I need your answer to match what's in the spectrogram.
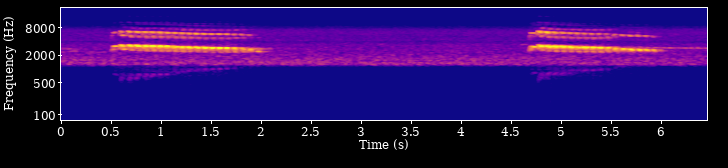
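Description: A kingfisher gives two long, high, slightly falling shrill whistled trills about four seconds apart, against a steady background hiss.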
